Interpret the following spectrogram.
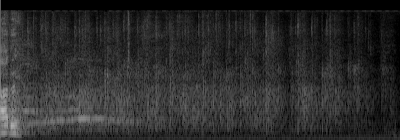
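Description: Congregation applauding in response to the preacher, dying away over about three seconds, with one voice calling out faintly in the first second.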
